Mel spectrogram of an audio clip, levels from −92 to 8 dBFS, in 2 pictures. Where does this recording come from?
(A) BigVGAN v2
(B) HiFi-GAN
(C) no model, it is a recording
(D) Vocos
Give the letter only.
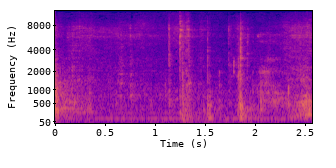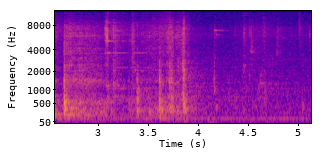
C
